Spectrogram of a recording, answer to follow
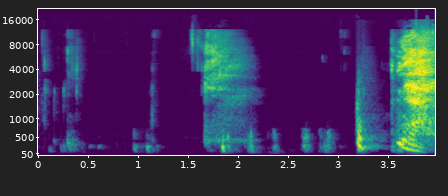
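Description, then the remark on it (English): Someone makes a string of short, hitching breaths and sputters while trying to sneeze, ending in a couple of breathy, half-stifled bursts. No one speaks. “I had to sneeze. I couldn't get it out.”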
